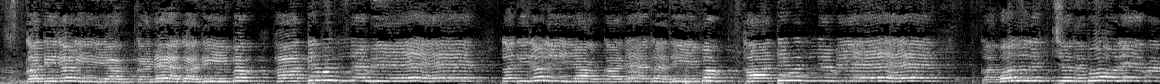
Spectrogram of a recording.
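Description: A boy singing an Islamic devotional song solo into a microphone, in long phrases with wavering, ornamented notes. He breaks briefly for breath a few times.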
